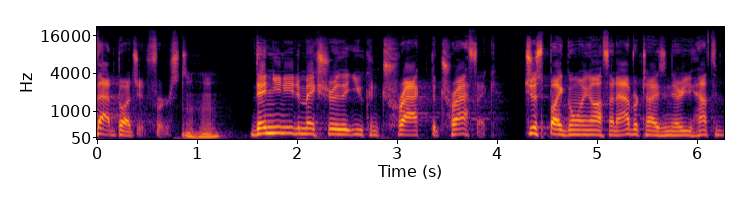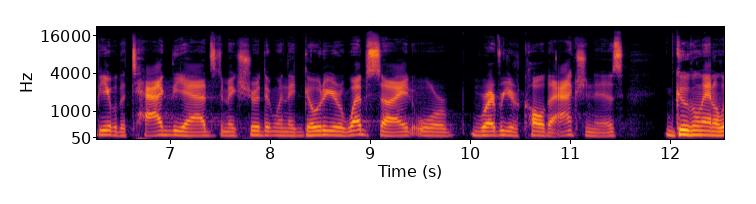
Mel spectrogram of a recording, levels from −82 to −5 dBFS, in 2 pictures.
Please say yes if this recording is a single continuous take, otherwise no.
yes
